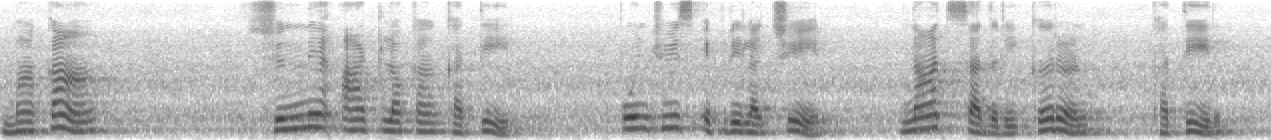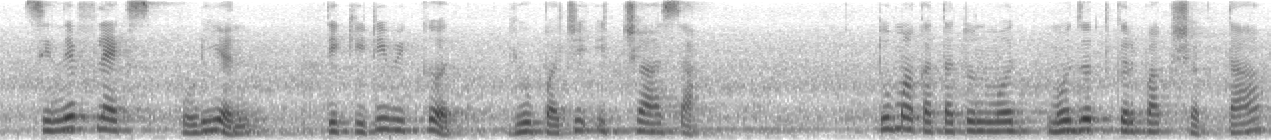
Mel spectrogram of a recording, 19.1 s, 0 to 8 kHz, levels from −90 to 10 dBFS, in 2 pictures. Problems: none marked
